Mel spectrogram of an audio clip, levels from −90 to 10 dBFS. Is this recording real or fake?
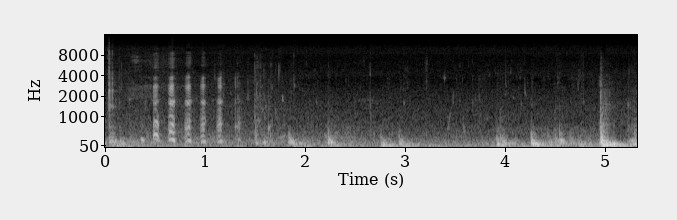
real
